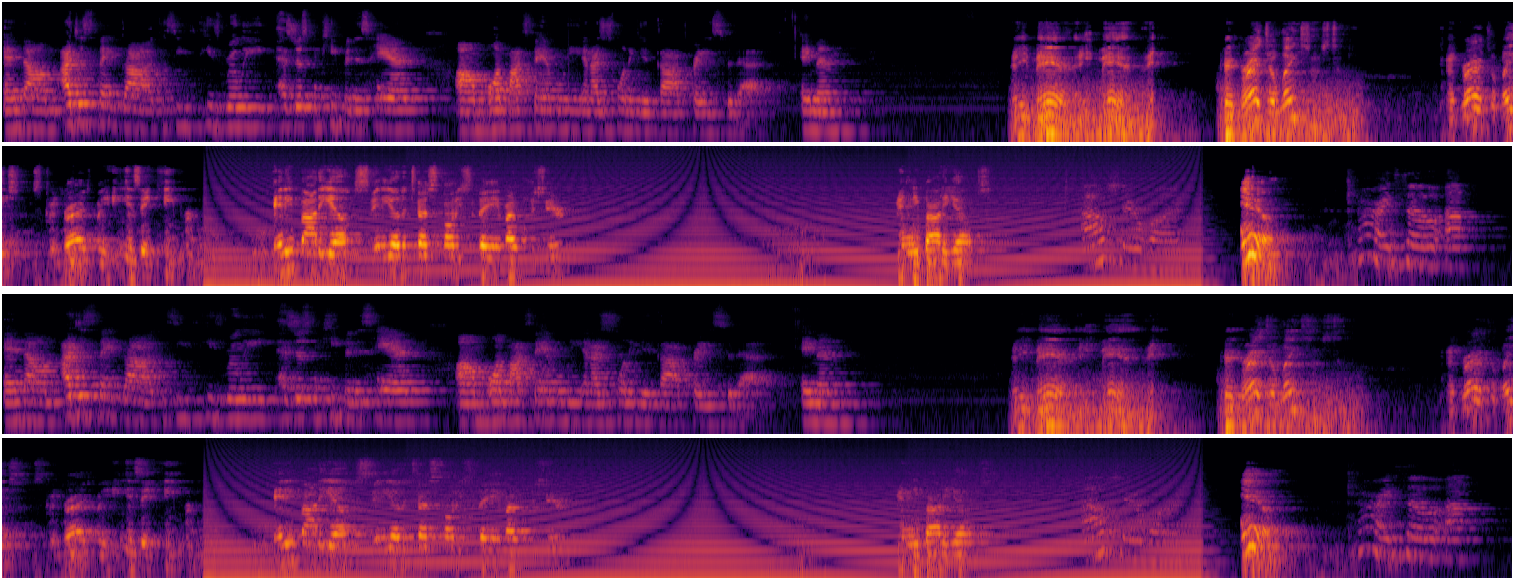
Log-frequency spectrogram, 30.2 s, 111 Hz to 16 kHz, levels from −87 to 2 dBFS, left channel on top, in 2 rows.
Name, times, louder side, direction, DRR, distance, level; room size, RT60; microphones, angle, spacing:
voice 1, 0.0-4.1 4.5-7.6 8.0-8.4, left 3 dB, 60° left, 2 dB, 2.2 m, -39 dB
voice 2, 10.1-11.5 12.2-13.6 14.4-15.3 15.6-17.2 17.6-20.7 23.1-23.2 24.1-25.0 27.5-28.0, left 7 dB, 90° left, 10 dB, 0.4 m, -26 dB
sound 1, 17.1-27.1, equal, 5° left, 0.5 m, -40 dB
voice 3, 25.9-27.0 28.5-29.7, left 4 dB, 40° left, -1 dB, 1.0 m, -42 dB
8.1 x 7.3 x 8.3 m, 0.95 s
head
